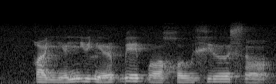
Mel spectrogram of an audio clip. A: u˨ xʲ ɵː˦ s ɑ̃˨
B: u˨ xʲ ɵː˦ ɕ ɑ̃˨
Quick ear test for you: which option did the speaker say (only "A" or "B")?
A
